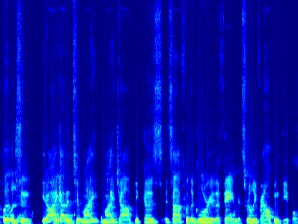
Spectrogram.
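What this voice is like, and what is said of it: Long Island accent. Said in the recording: “yes, I am in Long Island. Yes. So you could tell a little bit about the accent, born and raised”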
